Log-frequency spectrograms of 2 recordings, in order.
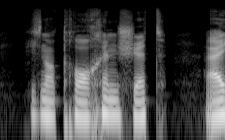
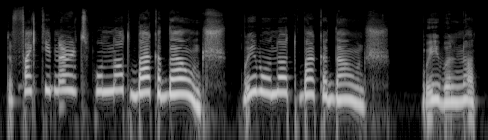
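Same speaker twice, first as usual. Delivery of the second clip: much higher put-on voice, hammed-up defiance; mock battle cry. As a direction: squeak it out like a mock rallying cry. Mock chant for the gym.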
